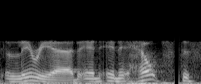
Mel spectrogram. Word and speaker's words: Illyriad: and it's called Allie riad now it's not elite myriad which I pronounced it wrong for a long long time but it's leary ad and it helps to say Ali Riyadh here's how you say it correctly you you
